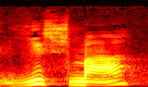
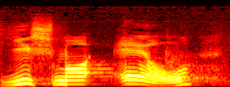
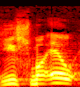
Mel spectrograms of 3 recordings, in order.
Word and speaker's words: Yishmael: It's Yishmael. It doesn't matter by Ashkenazim because we can't pronounce an ayin and the aleph doesn't mean anything anyway. But it's pronounced as Yishmael as if there's no aleph.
